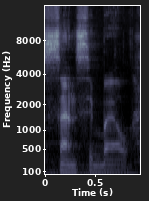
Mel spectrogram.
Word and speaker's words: Cencibel: yet another tripovine model I suppose it should be pronounced as sensible and unlike the rhombus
